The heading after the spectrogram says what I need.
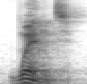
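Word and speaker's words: Wendt: uh George uh well went how do you say it w the the D and the T throw me off together George went went is that it yeah apparently uh his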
